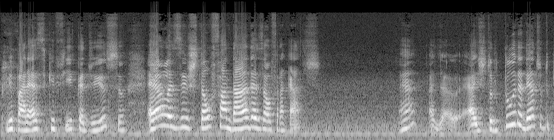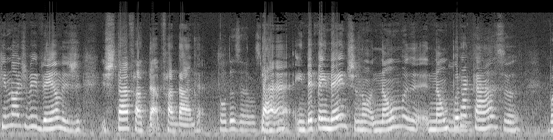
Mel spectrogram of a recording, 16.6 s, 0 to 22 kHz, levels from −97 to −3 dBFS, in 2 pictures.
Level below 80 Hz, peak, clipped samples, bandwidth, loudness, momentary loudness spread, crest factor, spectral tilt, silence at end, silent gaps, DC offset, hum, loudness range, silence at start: -42 dBFS; 0 dBFS; 0.3%; 16 kHz; -12 LUFS; 16 LU; 12 dB; -5.5 dB/octave; 0 s; none; under 0.1%; none; 5 LU; 0 s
